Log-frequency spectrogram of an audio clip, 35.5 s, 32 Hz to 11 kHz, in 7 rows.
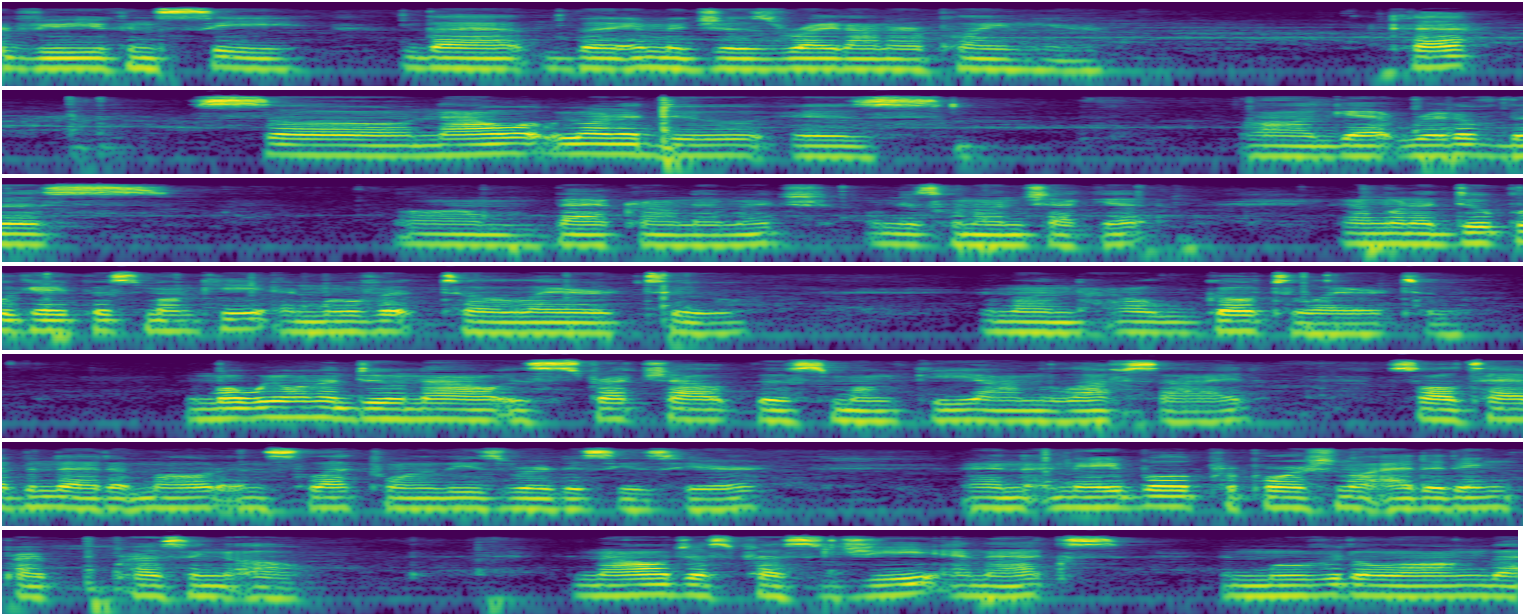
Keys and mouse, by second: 4.6 z, 5.3 KP_0, 9.9 n, 13.4 n, 14.0 z, 15.3 shift+d, 16.3 m, 17.5 2, 19.6 2, 24.0 Tab, 26.8-29.4 right drag, 30.8 o, 33.2 g.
